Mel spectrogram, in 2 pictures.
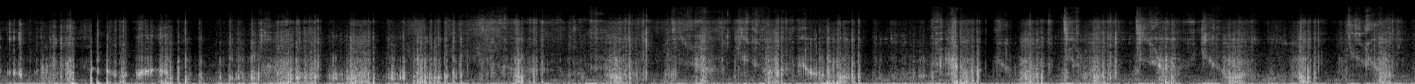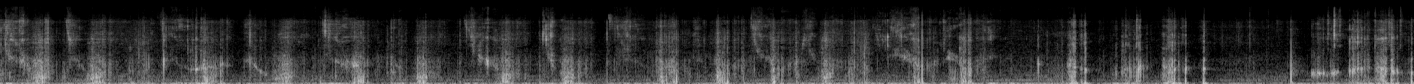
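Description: A person biting and chewing small crunchy white balls of food, with a steady run of crisp crunches roughly one or two a second.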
